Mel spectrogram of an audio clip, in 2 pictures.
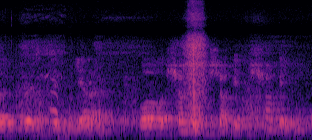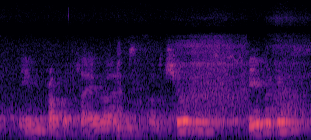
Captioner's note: indistinct conversation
